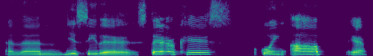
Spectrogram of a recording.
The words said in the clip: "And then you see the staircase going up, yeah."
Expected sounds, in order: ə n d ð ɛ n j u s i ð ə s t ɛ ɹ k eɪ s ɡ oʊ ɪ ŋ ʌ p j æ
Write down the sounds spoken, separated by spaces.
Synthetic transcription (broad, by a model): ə n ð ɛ n j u s i ð ə s t ɛ ɹ k eɪ s ɡ oʊ ɪ ŋ ʌ p j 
